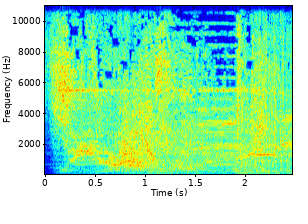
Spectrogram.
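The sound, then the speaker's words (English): Dolls hit against a wall make a loud crashing clatter that starts abruptly and stays dense and sustained, with a further impact near the end. “Then Velma and Daphne show them the dolls. The girls hit the dolls against the wall.”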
